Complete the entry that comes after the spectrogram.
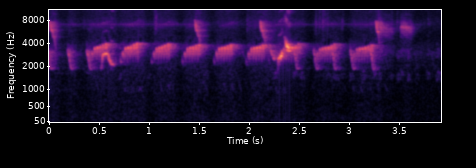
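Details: Red-whiskered bulbul in fight-trapping: a steady series of about ten short, rich chirped notes about every third of a second, with a few higher thin notes above.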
